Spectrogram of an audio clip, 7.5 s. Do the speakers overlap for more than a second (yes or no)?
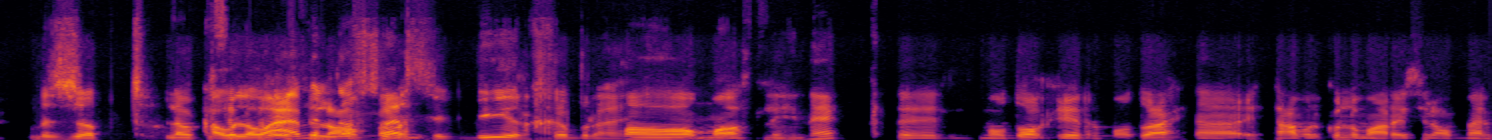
yes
